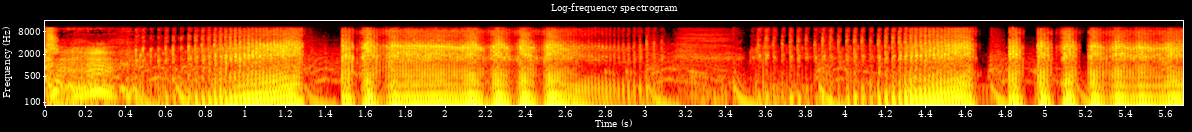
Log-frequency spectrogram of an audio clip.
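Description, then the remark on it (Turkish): A man's voice mimics a tractor engine, a loud, rough, low chugging drone that rises in bursts, with rhythmic sputtering pulses as the imitated engine revs and idles. “Bu da traktör.”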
